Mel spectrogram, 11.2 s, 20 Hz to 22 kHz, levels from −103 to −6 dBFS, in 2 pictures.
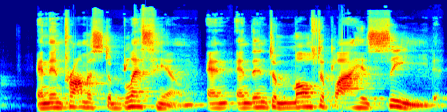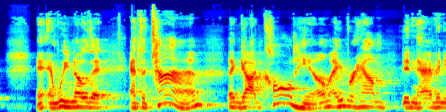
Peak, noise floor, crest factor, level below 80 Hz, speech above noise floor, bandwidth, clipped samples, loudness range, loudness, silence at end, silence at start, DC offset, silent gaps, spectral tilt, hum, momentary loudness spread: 0 dBFS; -36 dBFS; 16 dB; -70 dBFS; 20 dB; 19 kHz; under 0.1%; 1 LU; -15 LUFS; 0 s; 0.45 s; under 0.1%; none; -3.5 dB/octave; none; 11 LU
